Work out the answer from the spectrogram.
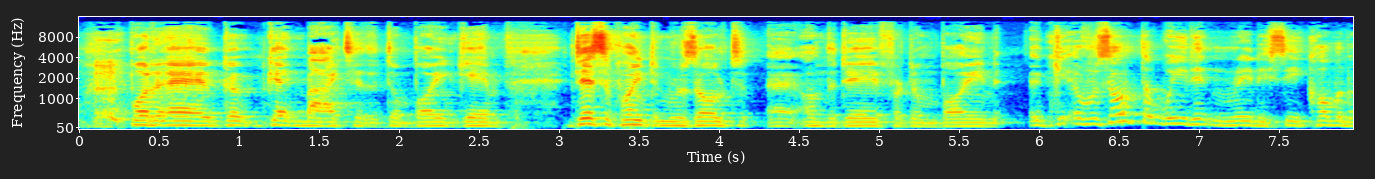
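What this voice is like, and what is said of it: Voice with a slight cold. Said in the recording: “You can hear it in my voice. I've got a little bit of a cold. ... I've got a bit of a cold,”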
